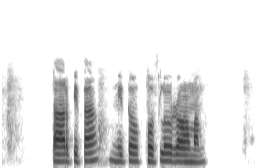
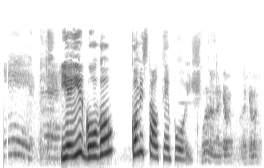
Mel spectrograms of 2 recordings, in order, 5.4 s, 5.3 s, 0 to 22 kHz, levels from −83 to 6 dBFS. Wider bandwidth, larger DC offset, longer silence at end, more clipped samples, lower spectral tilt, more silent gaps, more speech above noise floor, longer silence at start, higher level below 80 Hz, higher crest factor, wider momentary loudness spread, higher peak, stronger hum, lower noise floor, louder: second, 5.2 kHz vs 11 kHz; neither; first, 1.3 s vs 0.2 s; neither; first, -11 dB/octave vs -3 dB/octave; neither; first, 67 dB vs 23 dB; first, 1.05 s vs 0.2 s; first, -64 dBFS vs -80 dBFS; about the same, 18 dB vs 18 dB; second, 12 LU vs 25 LU; about the same, -2 dBFS vs -2 dBFS; neither; first, -84 dBFS vs -42 dBFS; about the same, -18 LUFS vs -18 LUFS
